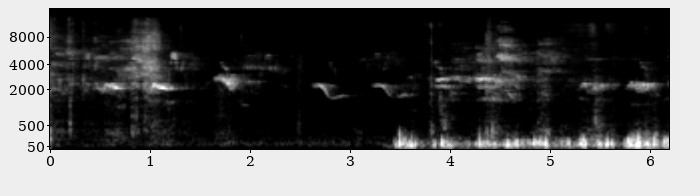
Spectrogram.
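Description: Wild birds chirping, with short calls and a couple of quick falling notes. About halfway in, a low, uneven rumble comes up on the microphone.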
